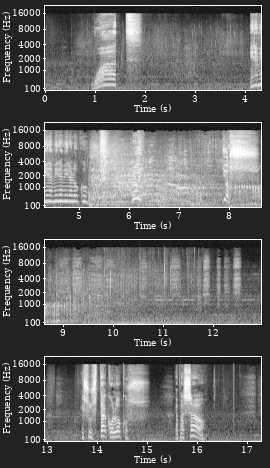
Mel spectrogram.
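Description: A young man shouts and exclaims in bursts, close to a microphone.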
